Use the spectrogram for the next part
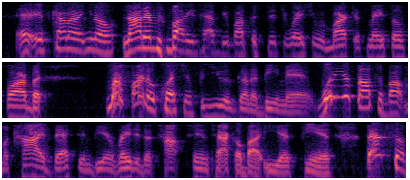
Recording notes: I take live callers!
